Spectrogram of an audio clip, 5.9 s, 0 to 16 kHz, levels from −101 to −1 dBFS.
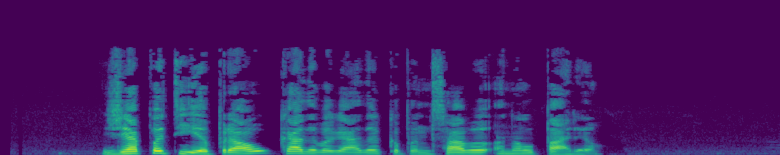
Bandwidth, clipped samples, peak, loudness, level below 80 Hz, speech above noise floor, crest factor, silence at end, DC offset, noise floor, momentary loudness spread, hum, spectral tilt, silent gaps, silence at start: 11 kHz; under 0.1%; -6 dBFS; -23 LUFS; -82 dBFS; 56 dB; 20 dB; 1.4 s; under 0.1%; -79 dBFS; 16 LU; none; -5.5 dB/octave; none; 0.75 s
